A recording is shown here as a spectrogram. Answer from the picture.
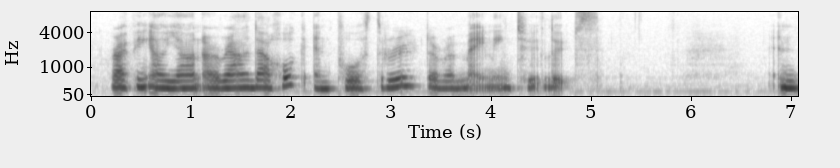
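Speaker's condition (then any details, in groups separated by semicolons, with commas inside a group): No condition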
